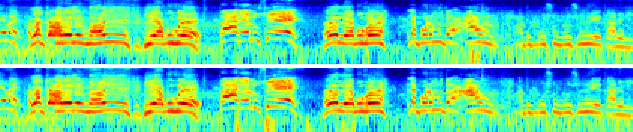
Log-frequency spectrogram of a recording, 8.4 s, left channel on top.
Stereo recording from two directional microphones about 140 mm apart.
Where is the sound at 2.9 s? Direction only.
10° left (ahead or behind).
